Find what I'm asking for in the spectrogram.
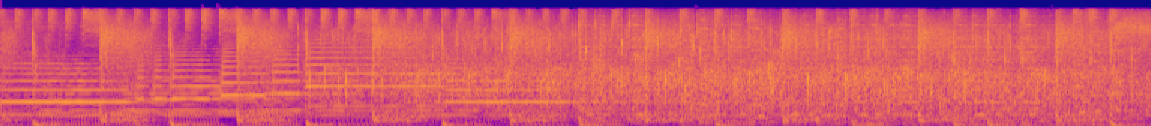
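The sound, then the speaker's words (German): Studio audience applause for a guest on a television show, many hands clapping in a dense, loud, continuous wash that lasts throughout. “Ja, das war dein Applaus”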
